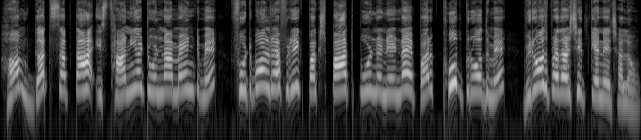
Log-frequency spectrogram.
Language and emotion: Maithili, angry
